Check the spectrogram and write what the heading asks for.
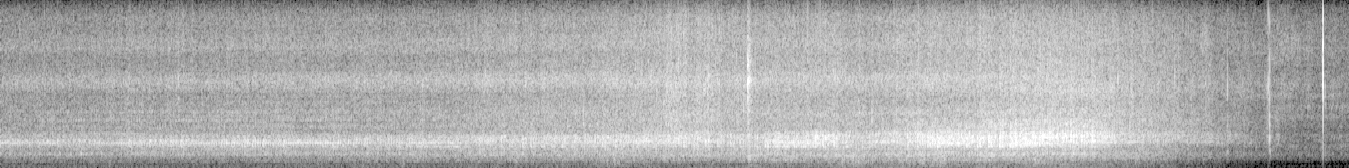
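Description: Land Rover Defender driving through a deep flooded puddle, its engine running and water sloshing and splashing around the wheels. It grows louder as it passes close, is loudest about seven to eight seconds in, then fades, with a couple of sharp clicks near the end.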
